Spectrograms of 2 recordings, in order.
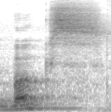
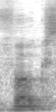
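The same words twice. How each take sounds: First: The word is said with a Spanish pronunciation. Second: The word is said with a French pronunciation.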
